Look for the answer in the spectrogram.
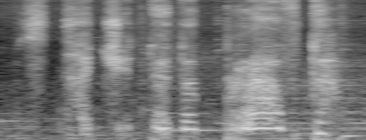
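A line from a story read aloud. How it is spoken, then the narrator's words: Whispered. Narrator (Russian): прошептала она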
